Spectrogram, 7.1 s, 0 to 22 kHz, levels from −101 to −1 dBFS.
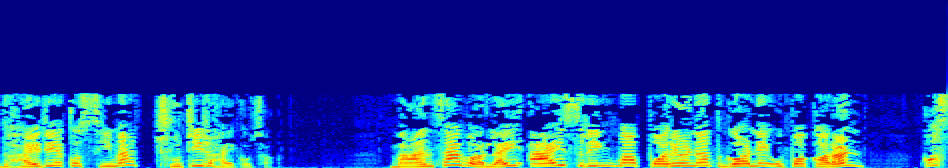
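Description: A speech clip with heavy, likely Vorbis compression damage throughout. Nothing is heard above 9.7 kHz, and the treble is hissy and grainy, pointing to a bitrate near 22 kbps. Pre-echo occurs at 0.51 s, at 1.39 to 1.42 s, and at 4.86 to 4.88 s just before "परिणत गर्ने". Short hiss, spread over 16 to 30 ms, smears each attack because block-wide quantisation noise leaks ahead of it.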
